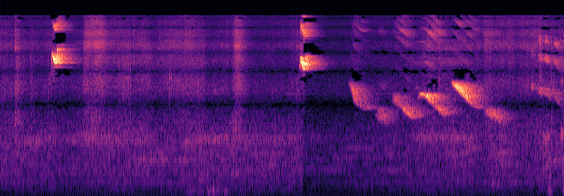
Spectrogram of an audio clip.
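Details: Green-winged saltator: a few isolated sharp chips, then a short phrase of loud downslurred whistles following one another rapidly.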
